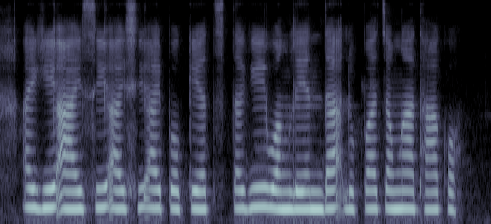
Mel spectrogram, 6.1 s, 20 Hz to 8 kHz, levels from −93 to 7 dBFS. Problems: none marked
